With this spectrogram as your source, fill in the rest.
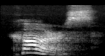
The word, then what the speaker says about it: horse: Aquí igualmente se escribe con H, pero como en el español, esta es muda, pero en el inglés no lo es, ya que se pronuncia como con una J.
